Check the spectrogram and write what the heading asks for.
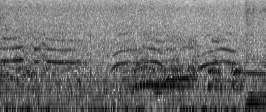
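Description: Ocean surf washing onto a sandy beach, a steady rushing noise with wind buffeting the microphone. Faint high voices of people in the water call out over it about halfway through.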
